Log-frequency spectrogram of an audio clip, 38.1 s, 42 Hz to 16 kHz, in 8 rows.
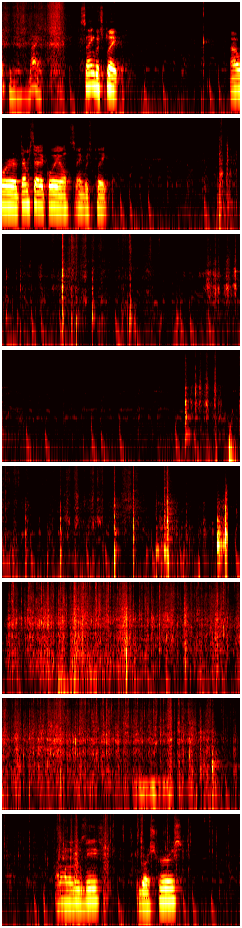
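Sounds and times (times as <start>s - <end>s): plastic bag crinkling: 0.0s - 1.5s, 23.8s - 38.0s
plastic bag clicks and rustles: 23.9s - 38.0s.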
